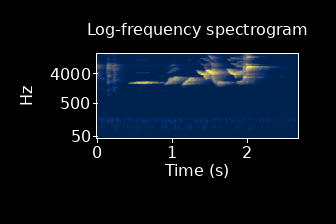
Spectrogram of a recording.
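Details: Singing white-rumped shama, a Ranong local bird from Thailand: a pure whistled note slides into a tumbling run of rich, rising and falling warbled phrases climbing high, then fading, with faint background hum.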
